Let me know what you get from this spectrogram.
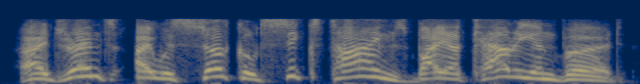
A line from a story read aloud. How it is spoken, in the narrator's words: said loudly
